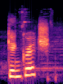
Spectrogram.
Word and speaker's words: Gingrich: Steph, Gingrich? Is that how you say it? Yeah, that's right.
